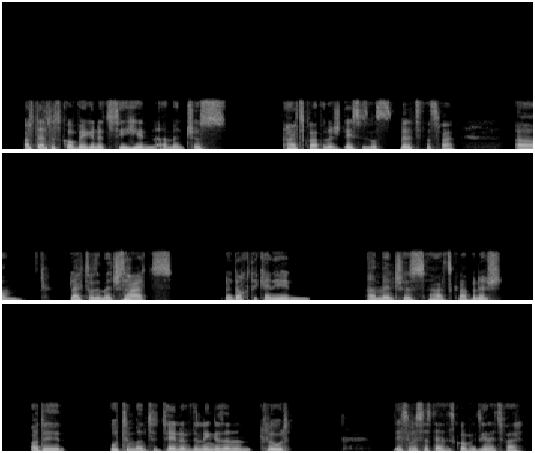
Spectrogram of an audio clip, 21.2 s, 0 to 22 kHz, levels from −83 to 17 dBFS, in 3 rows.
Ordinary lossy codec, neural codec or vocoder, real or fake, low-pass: none; none; real; 7.2 kHz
